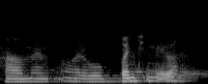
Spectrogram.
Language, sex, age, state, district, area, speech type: Hindi, male, 30-45, Rajasthan, Jodhpur, urban, conversation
